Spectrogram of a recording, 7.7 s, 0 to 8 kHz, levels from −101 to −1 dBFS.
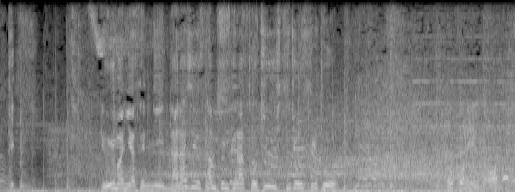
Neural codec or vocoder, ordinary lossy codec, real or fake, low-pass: none; none; real; none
